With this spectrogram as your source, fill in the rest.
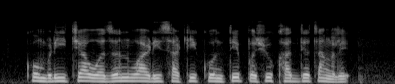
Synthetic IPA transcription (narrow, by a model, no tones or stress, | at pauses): kombɽit͡ɕjaʋəd͡zənʋaɽisaʈʰiːkoɳt̪epəɕuːkʰad̪jət͡sãŋɡle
